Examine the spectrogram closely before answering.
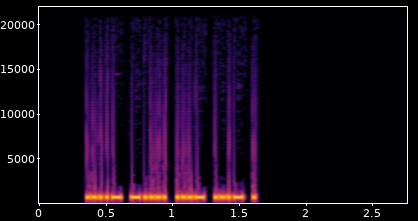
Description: Morse code, heard as a keyed tone, about 51 wpm, 700 Hz. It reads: 46VVE
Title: Five Challenging Letter-Number Combinations 50wpm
